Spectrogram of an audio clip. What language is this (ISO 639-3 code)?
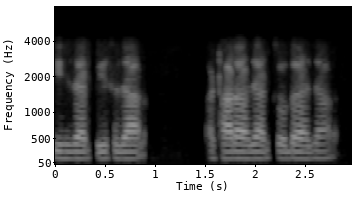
mai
